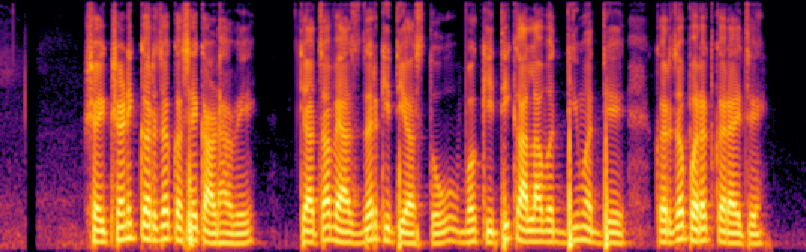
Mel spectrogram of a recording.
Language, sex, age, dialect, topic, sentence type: Marathi, male, 18-24, Standard Marathi, banking, question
